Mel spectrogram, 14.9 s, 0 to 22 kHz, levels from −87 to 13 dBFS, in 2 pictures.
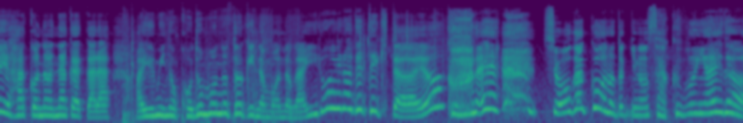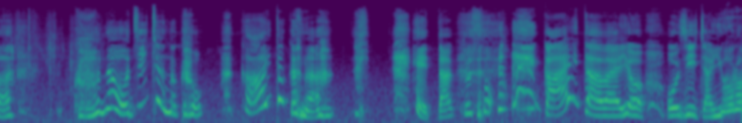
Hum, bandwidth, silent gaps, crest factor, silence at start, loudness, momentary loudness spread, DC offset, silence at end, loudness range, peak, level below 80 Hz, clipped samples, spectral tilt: none; 18 kHz; none; 16 dB; 0 s; -25 LUFS; 7 LU; under 0.1%; 0 s; 2 LU; -10 dBFS; -62 dBFS; under 0.1%; -2.5 dB/octave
